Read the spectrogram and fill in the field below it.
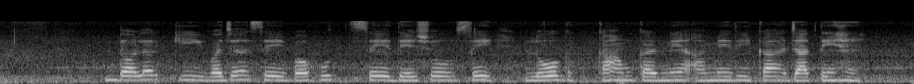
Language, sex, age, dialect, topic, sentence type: Hindi, female, 36-40, Marwari Dhudhari, banking, statement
